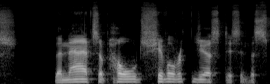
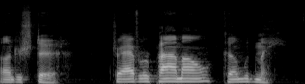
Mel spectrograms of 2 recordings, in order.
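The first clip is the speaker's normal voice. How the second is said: silly, goofy cowboy voice; 2 semitones higher than usual. Reading a game character's lines aloud: silly cowboy voice. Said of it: "me doing my silly cowboy voice".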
